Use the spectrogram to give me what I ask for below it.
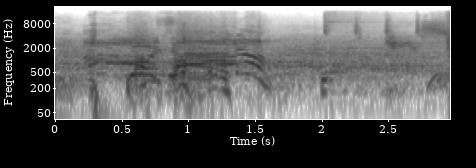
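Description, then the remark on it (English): A loud, dense crowd roars and shouts at a live event, rocking left to right, with several excited voices whooping and yelling over the steady cheering throughout. “The whole crowd is rocking left to right.”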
